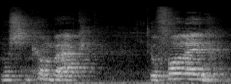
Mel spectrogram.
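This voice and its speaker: A man's voice: high-pitched, fairly even intonation, unhurried, a bit bright. A man playing a timid, cautious young boy in a staged script reading, recorded in an echoey theatre. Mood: anxious. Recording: echoey theatre, distant mic, noisy.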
